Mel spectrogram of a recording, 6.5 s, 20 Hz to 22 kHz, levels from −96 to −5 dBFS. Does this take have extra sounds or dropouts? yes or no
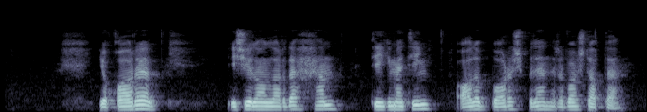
no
